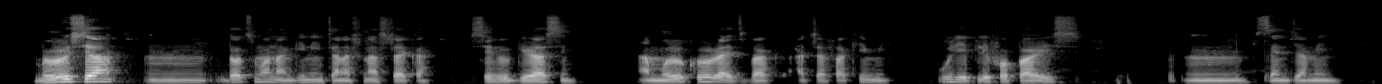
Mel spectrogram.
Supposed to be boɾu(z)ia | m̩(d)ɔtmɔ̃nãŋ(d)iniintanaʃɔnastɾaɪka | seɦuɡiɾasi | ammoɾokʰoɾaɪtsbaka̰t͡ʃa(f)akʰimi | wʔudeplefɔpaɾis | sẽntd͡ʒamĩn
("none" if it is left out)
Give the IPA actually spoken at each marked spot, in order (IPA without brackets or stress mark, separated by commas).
s, d, ɡ, f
